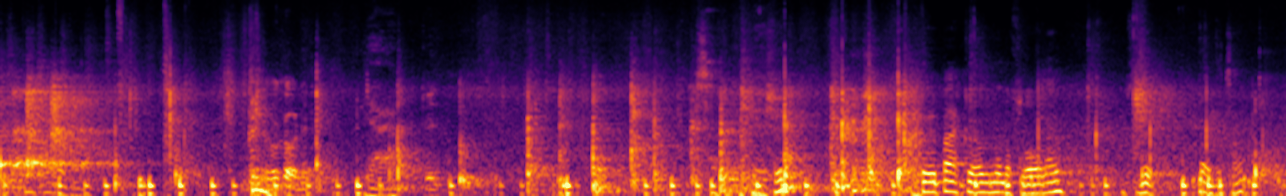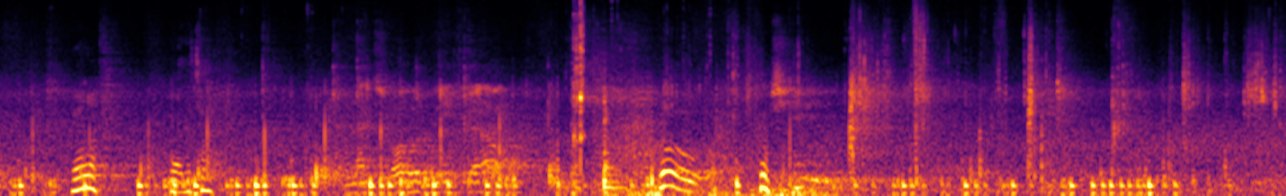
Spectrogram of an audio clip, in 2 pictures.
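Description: A man talks casually close by, in a large echoing room.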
